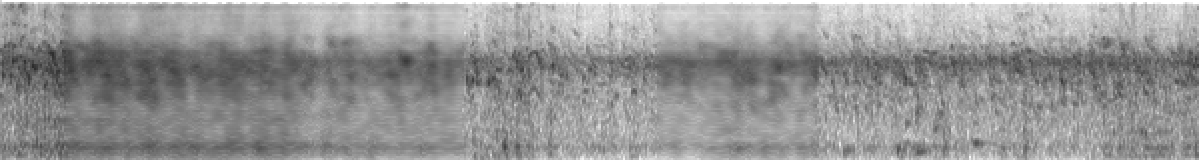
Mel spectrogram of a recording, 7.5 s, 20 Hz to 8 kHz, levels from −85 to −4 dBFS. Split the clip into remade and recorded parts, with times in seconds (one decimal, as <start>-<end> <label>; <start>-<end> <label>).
0.0-0.4 recorded; 0.4-2.9 remade; 2.9-4.1 recorded; 4.1-5.1 remade; 5.1-7.5 recorded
